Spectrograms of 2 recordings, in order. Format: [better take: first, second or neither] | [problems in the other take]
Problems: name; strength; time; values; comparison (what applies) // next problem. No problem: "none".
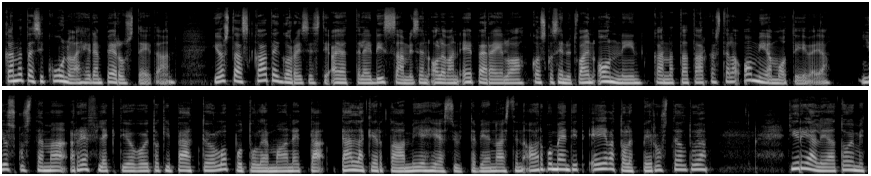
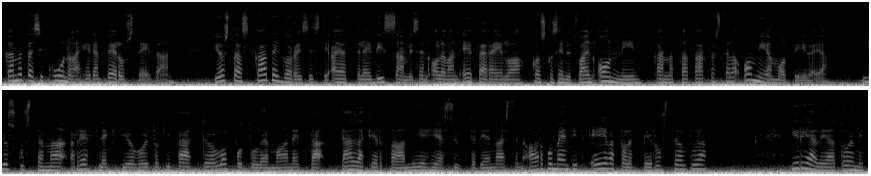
first | low rumble; loud; throughout; 2 dB below the speech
